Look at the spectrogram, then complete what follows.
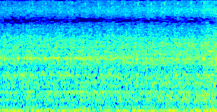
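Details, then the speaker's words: Used car, engine checked cold, idle after coolant check: even, steady idle with no rise and fall, misses, grinding or odd noises; healthy engine, normal idle. "tapi karena ini masih sehat Bekasi akan langsam stabil suaranya juga halus tidak ada suara-suara yang aneh seperti ngepic ngeres ataupun suara yang lainnya"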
